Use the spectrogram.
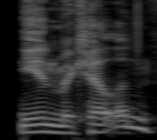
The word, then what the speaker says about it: McKellen: It was the Ian McKay Magneto. Jesus, I just pronounced the character wrong. Ian McKellen?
